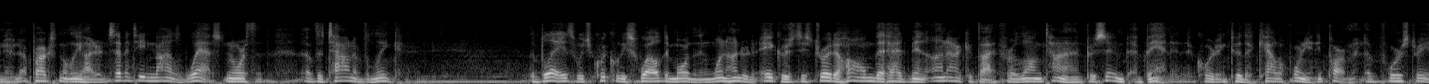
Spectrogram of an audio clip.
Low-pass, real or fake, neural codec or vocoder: 7.2 kHz; fake; codec, 16 kHz in and 24 kHz out, 0.9 kbps, LongCat-Audio-Codec, four codebook decoder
